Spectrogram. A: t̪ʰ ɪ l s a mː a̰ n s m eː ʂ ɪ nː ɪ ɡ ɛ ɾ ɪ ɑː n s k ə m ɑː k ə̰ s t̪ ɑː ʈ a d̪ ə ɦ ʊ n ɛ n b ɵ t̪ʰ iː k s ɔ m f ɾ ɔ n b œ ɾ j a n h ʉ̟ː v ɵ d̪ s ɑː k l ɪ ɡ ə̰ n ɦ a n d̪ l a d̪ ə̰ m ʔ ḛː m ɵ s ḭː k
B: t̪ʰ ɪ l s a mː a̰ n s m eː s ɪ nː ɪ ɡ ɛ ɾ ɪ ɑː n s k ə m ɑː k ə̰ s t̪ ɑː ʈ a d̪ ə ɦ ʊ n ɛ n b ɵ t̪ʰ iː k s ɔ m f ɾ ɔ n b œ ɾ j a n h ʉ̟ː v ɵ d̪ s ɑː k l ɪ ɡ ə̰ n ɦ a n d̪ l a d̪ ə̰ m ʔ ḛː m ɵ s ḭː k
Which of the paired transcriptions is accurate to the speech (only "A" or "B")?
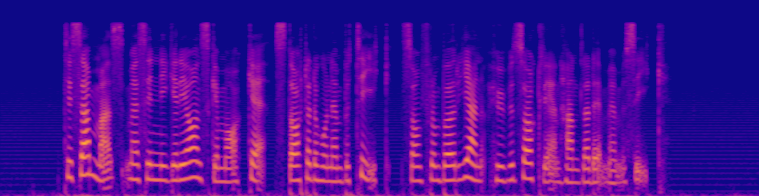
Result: B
